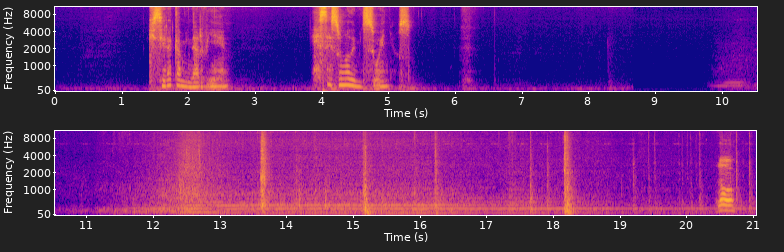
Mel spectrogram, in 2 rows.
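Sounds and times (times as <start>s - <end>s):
car engine running: 9.8s - 21.0s
car door opening and shutting: 10.4s - 21.0s.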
